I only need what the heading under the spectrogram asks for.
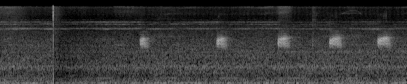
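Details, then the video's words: Litoria frog calling in the wild on Tanimbar, Indonesia, in tropical forest at night: five short, bright, clicky notes about half a second apart over a steady hiss of crickets and night insects. "Tanimbar FROG SOUNDS"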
